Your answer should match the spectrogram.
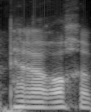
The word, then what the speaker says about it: Pera Rocha: Ja, Pera Rocha wird das Rocha, ausgesprochen.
